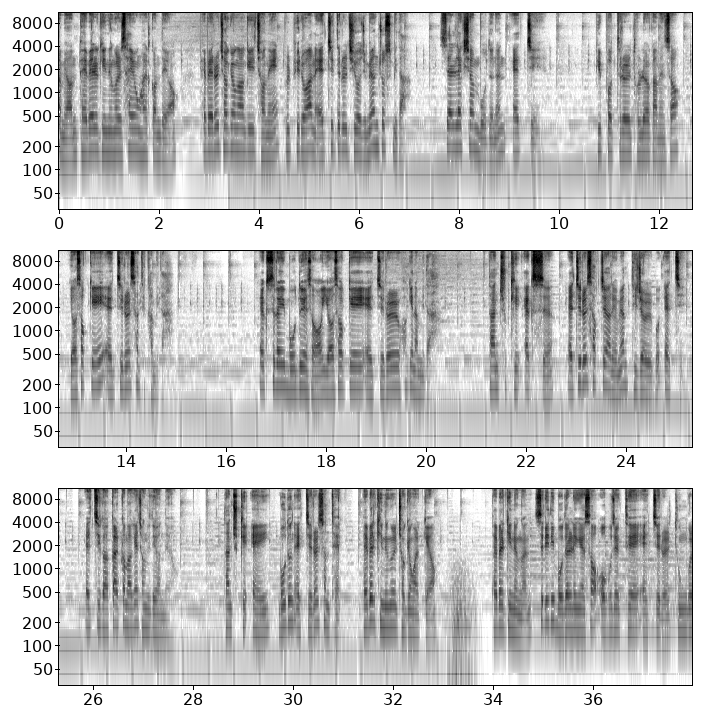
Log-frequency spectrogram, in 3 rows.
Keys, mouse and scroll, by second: 0.5 click, 1.9 click, 2.6 click, 4.1 click, 4.7-6.0 middle drag, 6.4 ctrl+z, 10.0 w, 10.4 click, 11.1 click, 12.3 click, 12.9 shift+click, 13.1 click, 13.6 shift+click, 13.8 click, 14.6-15.9 drag, 17.6 click, 18.2-19.5 drag, 20.3 click, 21.7 x, 25.0-26.3 drag, 26.5-28.6 drag, 28.8 a, 33.7 click, 33.8 a, 34.4 click, 35.6 click, 37.5 click.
